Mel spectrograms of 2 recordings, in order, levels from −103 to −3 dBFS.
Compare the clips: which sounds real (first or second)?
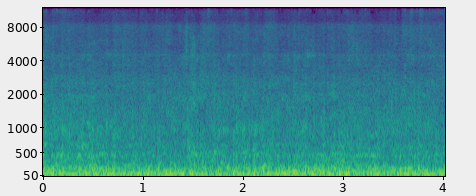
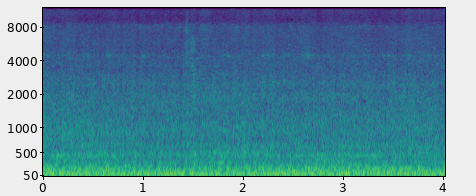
second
